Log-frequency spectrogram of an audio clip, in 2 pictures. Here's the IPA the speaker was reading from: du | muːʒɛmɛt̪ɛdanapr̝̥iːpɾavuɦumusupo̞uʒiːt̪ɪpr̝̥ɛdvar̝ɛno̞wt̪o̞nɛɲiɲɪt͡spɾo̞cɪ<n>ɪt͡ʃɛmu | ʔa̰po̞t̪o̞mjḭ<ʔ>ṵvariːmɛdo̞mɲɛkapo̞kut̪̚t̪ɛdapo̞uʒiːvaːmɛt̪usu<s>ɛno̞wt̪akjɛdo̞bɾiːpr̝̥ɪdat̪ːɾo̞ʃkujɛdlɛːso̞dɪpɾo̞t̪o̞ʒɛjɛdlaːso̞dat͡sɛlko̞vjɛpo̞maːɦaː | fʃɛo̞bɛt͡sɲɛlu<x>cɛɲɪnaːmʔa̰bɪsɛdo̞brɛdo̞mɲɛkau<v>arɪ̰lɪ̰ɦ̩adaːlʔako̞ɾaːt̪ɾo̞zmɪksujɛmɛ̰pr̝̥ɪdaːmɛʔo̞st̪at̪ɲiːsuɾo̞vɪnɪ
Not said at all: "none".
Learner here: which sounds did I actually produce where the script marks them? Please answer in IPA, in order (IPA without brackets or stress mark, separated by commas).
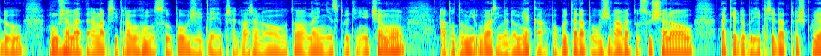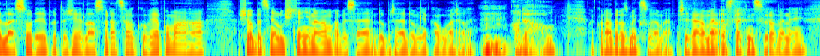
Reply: ɲ, ʔ, ʃ, ʃ, v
